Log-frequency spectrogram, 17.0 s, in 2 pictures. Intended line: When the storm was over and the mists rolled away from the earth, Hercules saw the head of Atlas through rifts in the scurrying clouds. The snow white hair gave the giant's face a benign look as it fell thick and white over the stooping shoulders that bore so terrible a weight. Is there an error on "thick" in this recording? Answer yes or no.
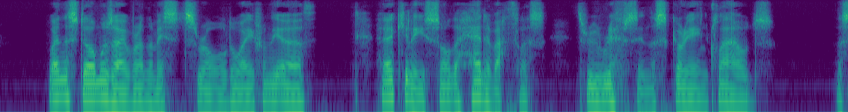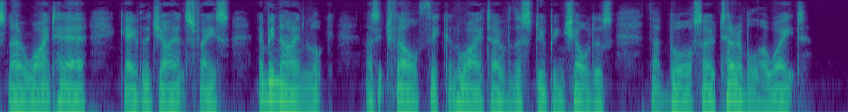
no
